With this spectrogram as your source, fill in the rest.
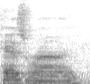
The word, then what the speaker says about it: Hezron: wrong was it Israelite um well actually is pronounced hezron um then closed and it was the sun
